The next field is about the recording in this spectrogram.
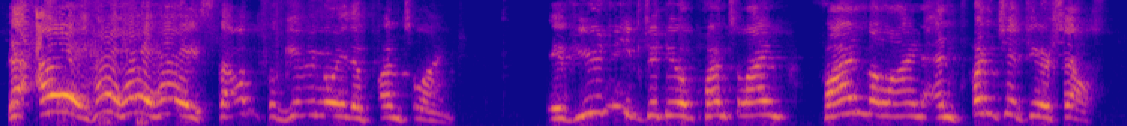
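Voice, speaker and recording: A middle-aged man telling a playful story to children as their instructor, theatrical, with drawn-out emphasis and pauses. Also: extremely high pitch, expressive, fairly bright tone, poor audio. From an island country. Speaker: martial arts instructor telling stories to children. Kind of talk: playful interactive storytelling for kids. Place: indoor wood-panelled studio, on a video call.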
